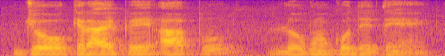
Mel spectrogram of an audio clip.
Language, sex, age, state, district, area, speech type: Urdu, male, 18-30, Uttar Pradesh, Siddharthnagar, rural, spontaneous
